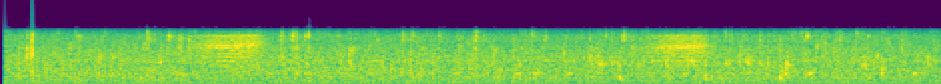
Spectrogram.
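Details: Arizona spadefoot toad near Tucson, Arizona, during a monsoon rainstorm gives loud, short, nasal, bleating calls through the steady hiss of heavy rain.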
